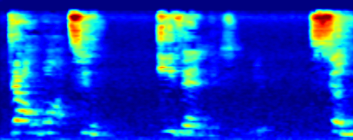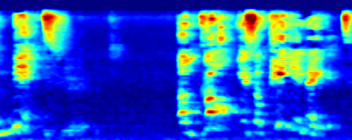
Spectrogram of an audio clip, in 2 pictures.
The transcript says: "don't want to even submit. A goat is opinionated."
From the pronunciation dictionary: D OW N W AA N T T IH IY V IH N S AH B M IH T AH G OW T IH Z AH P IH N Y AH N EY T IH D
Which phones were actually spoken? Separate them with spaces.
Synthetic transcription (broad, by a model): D OW N W AA N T T IH IY V IH N S AH B M IH T AH G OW IH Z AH P IH N Y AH N EY T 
